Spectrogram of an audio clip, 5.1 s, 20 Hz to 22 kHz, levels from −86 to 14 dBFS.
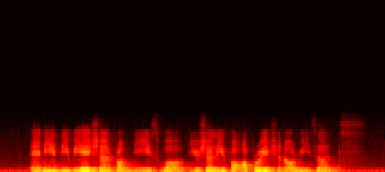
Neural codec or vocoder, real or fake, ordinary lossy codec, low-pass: none; real; none; none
